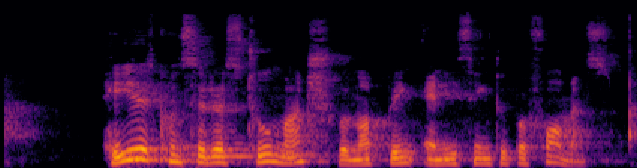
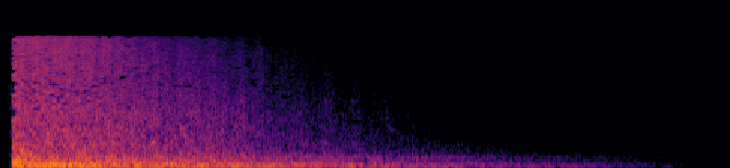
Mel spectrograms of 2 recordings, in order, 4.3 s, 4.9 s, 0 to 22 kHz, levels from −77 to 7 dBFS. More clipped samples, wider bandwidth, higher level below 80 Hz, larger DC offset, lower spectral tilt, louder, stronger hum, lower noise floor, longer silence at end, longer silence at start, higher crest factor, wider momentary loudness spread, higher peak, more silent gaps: neither; first, 15.5 kHz vs 9.4 kHz; second, -58 dBFS vs -32 dBFS; neither; first, -7 dB/octave vs -4.5 dB/octave; first, -20 LUFS vs -24 LUFS; neither; second, -58 dBFS vs -69 dBFS; second, 0 s vs 1.65 s; about the same, 0.05 s vs 0.05 s; about the same, 18 dB vs 20 dB; second, 10 LU vs 24 LU; first, -2 dBFS vs -6 dBFS; neither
